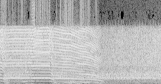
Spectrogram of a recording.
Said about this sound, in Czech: Tak si poslechněte, jak to tehdy ve Štruncových sadech znělo a jak to tam vypuklo v obrovský jásot.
